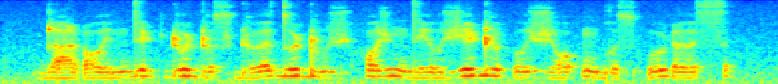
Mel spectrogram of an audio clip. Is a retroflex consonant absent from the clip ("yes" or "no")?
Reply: no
